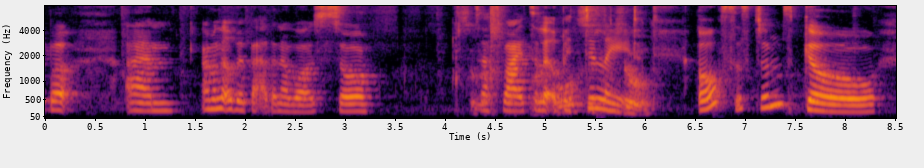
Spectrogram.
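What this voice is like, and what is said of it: Voice affected by a cold. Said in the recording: “I've got a little bit of a cold, which you probably hear us barking on, coughing”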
